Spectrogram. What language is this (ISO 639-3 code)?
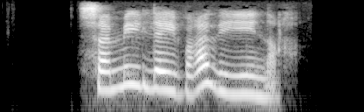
kab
